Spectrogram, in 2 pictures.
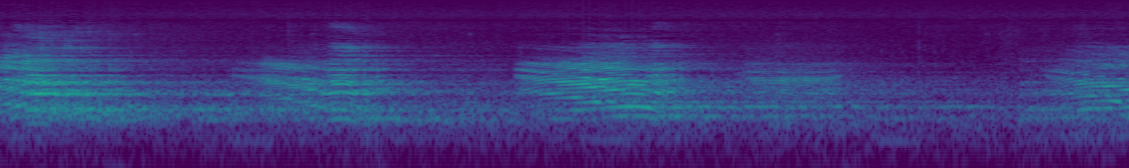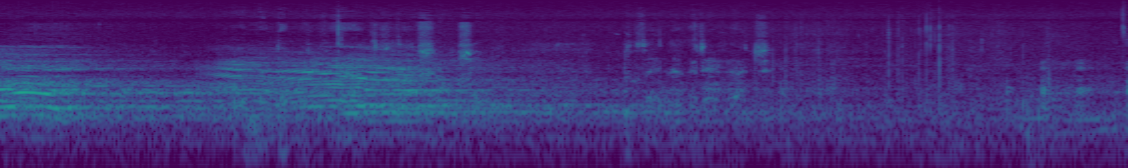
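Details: Red deer stag roaring during the rut, the autumn mating season: a series of long, hoarse, harmonic bellows that swell and fade in four or five bouts a few seconds apart, with faint rustling and distant noise behind.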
